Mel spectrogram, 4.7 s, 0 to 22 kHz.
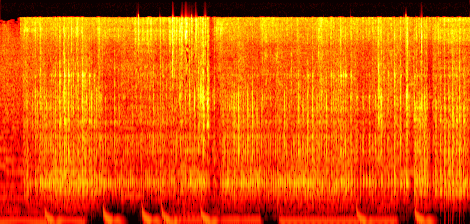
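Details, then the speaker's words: Hand wet sanding yellowed, matte polycarbonate BMW E53/E39 headlight lens with a ColorMatic kit, stepping from 800 to 2000 grit: rhythmic scraping strokes about two per second with soft fine hiss, grinding sound changes as sanding progresses; not yet finished. "Je vais vous montrer cela acoustiquement , et cela change dans le bruit de grincement, comme c'est le cas maintenant lorsque vous passez de 800 à 2000."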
